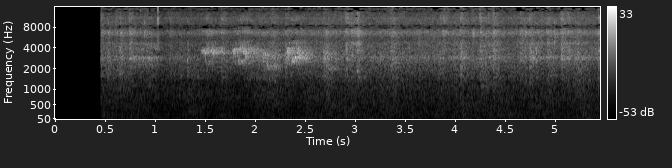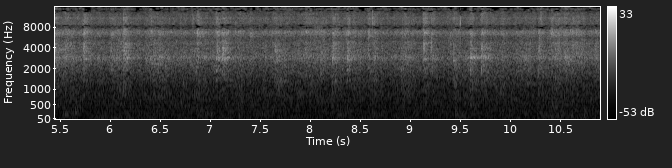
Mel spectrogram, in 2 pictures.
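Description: Birds chirping, with a brief cluster of calls about two seconds in, over a steady high-pitched background.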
